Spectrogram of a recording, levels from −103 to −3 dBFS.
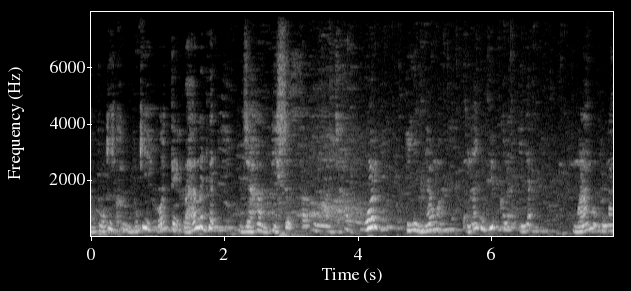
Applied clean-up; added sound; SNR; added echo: classical method WPE with log-MMSE.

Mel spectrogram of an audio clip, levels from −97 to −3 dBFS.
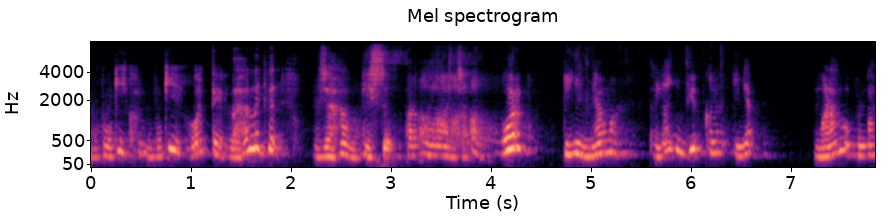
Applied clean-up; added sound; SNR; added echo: neural mask model DeepFilterNet 3.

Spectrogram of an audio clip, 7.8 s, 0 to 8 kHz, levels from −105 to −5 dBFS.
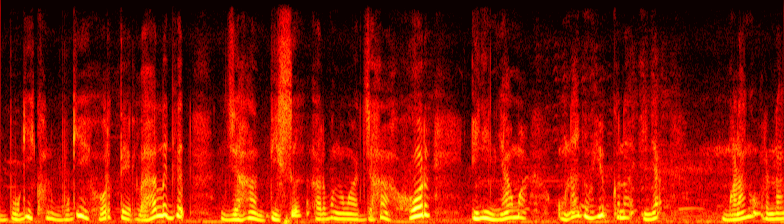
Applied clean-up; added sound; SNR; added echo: none; none; none; none.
